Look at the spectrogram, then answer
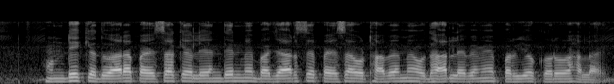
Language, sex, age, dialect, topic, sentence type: Magahi, male, 18-24, Southern, banking, statement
